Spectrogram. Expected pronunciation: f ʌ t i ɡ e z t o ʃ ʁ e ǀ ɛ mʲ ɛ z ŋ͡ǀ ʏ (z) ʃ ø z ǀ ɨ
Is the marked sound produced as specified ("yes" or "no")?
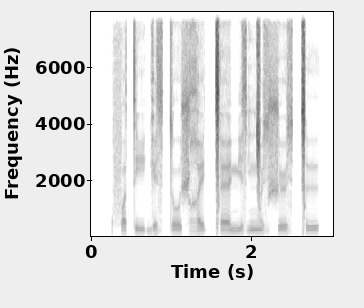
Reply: yes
